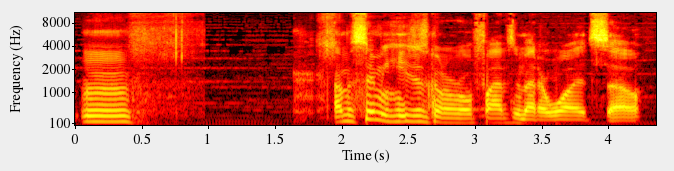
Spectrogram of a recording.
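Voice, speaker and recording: A man's voice: mid-range voice, expressive, normal speed, mellow, no room sound, soft background music, low-quality recording. Dry-sounding male tabletop player. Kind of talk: casual in-game banter.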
